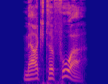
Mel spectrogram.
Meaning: inflection of vormerken: 1. first/third-person singular preterite 2. first/third-person singular subjunctive II
- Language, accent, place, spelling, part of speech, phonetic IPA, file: German, Germany, Berlin, merkte vor, verb, [ˌmɛʁktə ˈfoːɐ̯], De-merkte vor.ogg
